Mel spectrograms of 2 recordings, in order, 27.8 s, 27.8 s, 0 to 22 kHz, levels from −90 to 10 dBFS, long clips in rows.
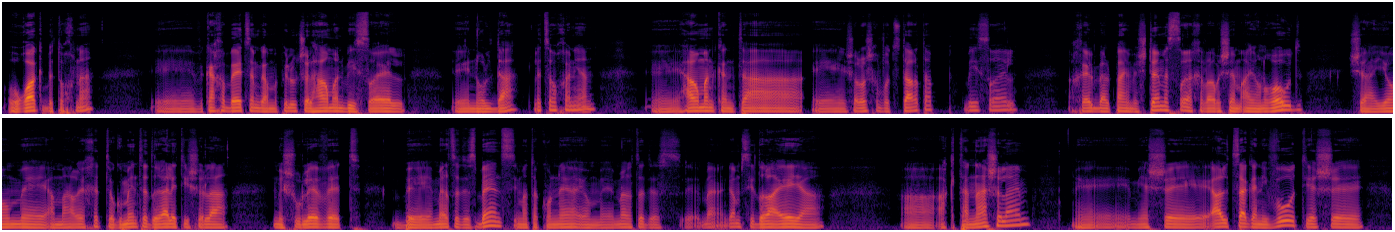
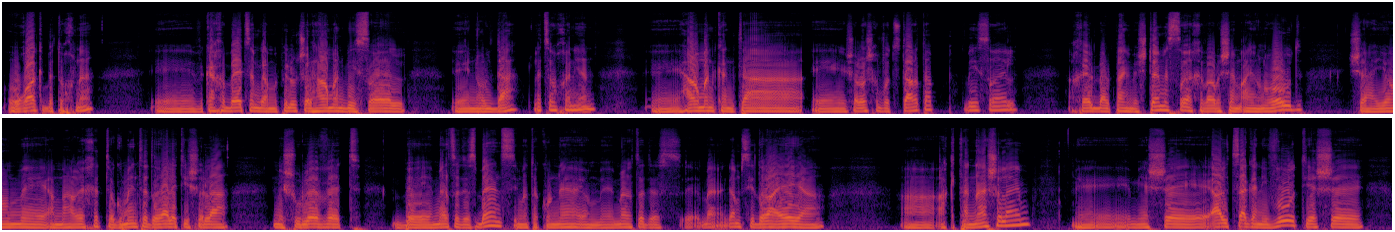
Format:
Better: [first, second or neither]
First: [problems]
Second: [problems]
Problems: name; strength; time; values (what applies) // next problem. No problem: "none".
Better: first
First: none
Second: distortion; heavy; 6 dB below the speech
